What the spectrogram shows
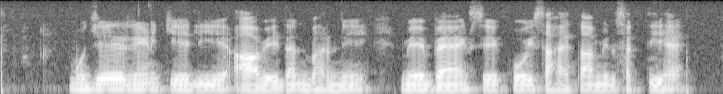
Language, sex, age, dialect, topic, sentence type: Hindi, male, 18-24, Garhwali, banking, question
